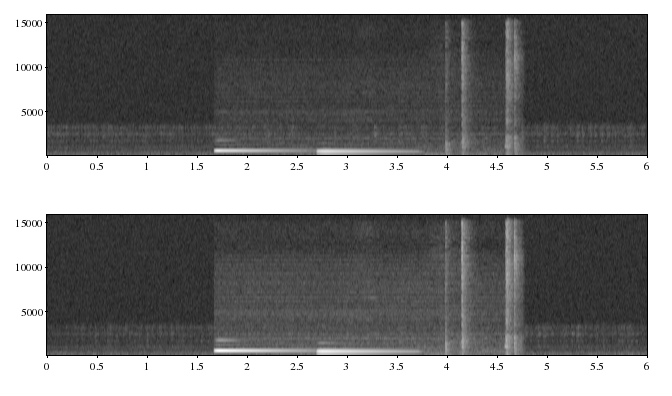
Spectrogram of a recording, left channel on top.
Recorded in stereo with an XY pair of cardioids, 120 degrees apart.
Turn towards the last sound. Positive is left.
turn(degrees=-45)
